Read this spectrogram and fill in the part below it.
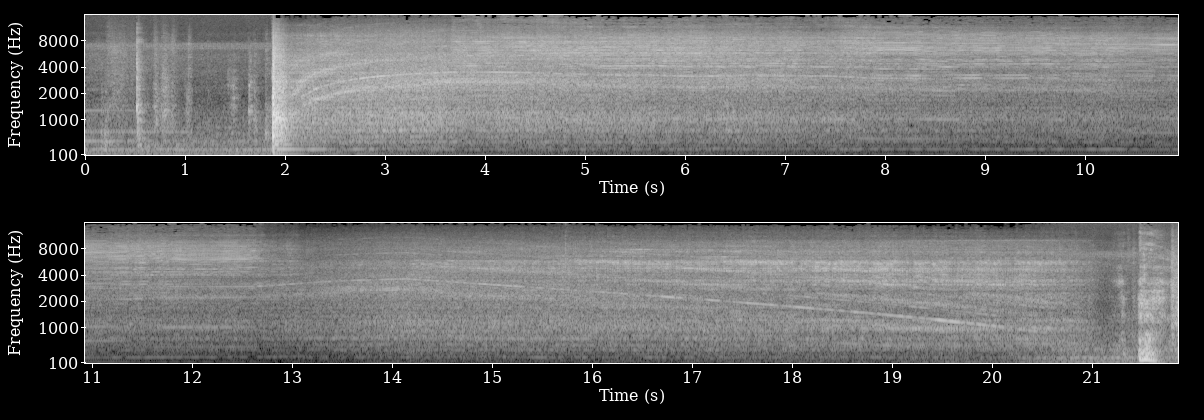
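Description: A table saw cuts a small bevel along a plywood board, a bright steady whine and rasp that holds for nearly twenty seconds between a sharp knock at the start and another at the end, fading slightly midway.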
